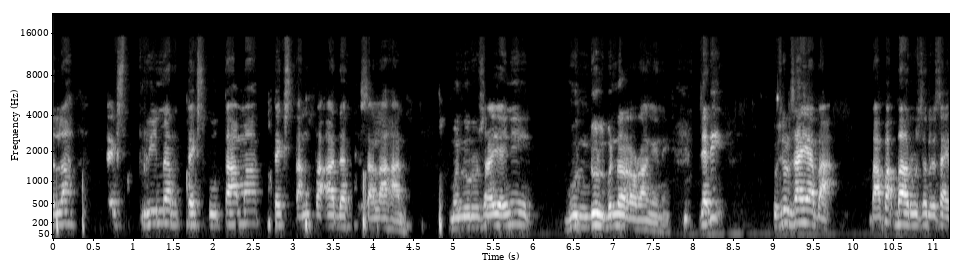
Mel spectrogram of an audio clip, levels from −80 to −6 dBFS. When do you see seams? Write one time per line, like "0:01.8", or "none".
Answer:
0:08.0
